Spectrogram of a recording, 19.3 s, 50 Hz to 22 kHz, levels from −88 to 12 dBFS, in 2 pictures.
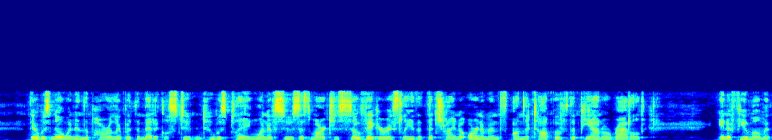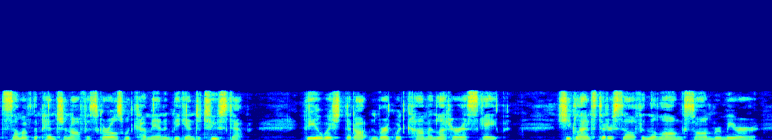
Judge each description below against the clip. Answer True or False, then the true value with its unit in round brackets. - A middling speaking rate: False (210 wpm)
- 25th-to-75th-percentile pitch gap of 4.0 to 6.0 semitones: False (3.3 semitones)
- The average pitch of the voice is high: False (160 Hz)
